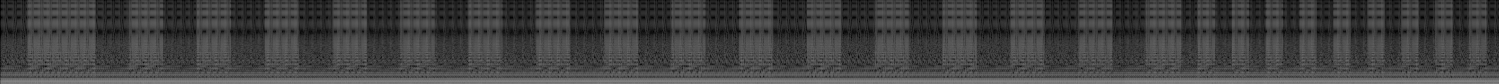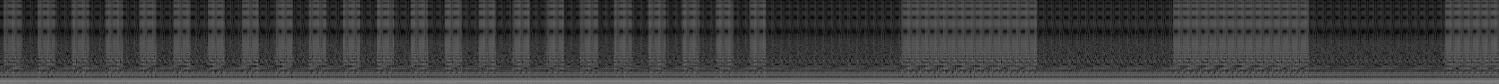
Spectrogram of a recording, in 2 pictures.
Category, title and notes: Soundscapes > Other
Light Pattern
Infra red recording of lights, recorded on zoom h2n.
